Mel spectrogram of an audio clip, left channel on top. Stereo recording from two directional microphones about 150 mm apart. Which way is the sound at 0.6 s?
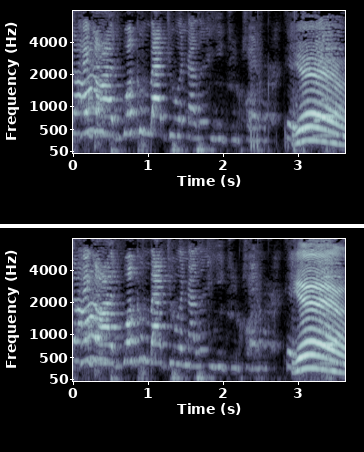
25° left (ahead or behind).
